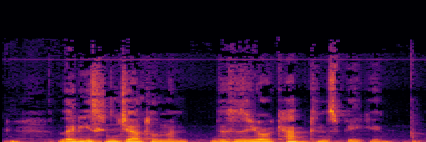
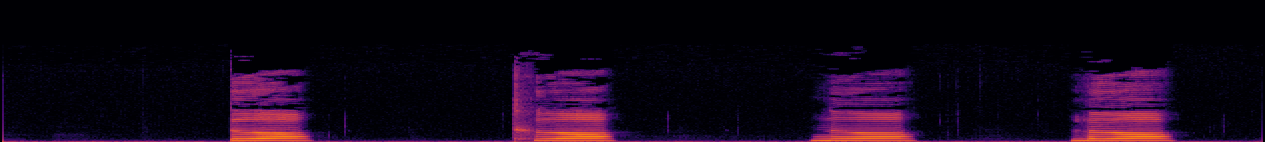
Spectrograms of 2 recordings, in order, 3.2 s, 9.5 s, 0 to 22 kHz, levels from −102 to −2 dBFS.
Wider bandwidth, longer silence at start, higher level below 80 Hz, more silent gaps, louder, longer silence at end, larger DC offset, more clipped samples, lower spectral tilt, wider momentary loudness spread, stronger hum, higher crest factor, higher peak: about the same, 13.5 kHz vs 13 kHz; about the same, 0.05 s vs 0 s; about the same, -50 dBFS vs -50 dBFS; neither; first, -24 LUFS vs -29 LUFS; about the same, 0.05 s vs 0.05 s; neither; neither; first, -5.5 dB/octave vs -3 dB/octave; second, 13 LU vs 18 LU; neither; about the same, 16 dB vs 18 dB; first, -8 dBFS vs -14 dBFS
